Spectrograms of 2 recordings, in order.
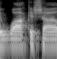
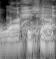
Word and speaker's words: Waukesha: sign as the S, or we say Waukesha like Wakanda forever. So we do Waukesha forever.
